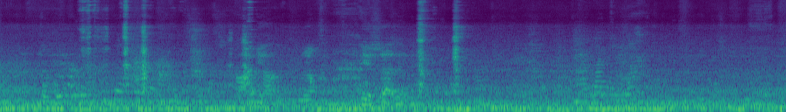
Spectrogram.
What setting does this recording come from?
restaurant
